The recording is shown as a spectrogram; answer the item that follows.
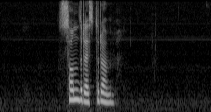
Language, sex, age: Norwegian, female, 46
